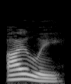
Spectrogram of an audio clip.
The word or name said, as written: eilley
